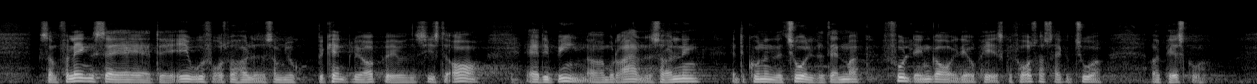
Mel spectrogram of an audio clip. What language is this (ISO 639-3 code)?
dan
